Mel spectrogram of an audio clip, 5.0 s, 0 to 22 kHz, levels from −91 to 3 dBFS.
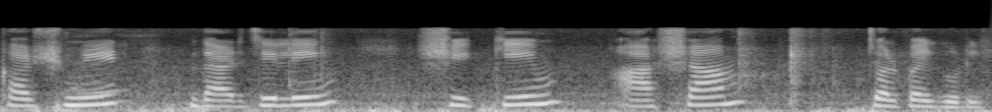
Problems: constant background noise, background conversations at intervals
